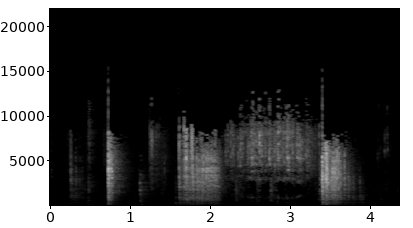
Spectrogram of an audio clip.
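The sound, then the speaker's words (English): Dice clatter onto a hard tabletop as everyone rolls, with a few sharp clicks followed by a longer tumbling rattle that bounces and settles. Fairly loud, with no voices. “Okay, everybody roll, and don't wait for them.”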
